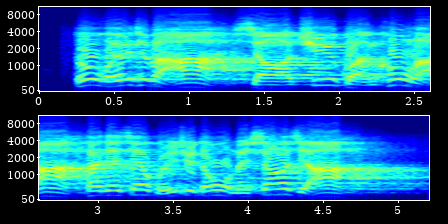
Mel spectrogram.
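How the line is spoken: Shouting. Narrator (Chinese): 他们冲里头喊

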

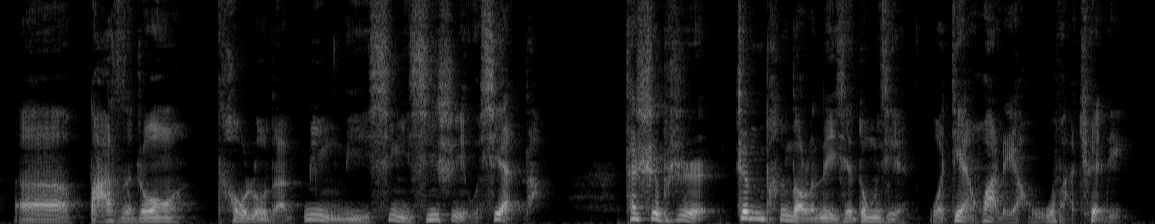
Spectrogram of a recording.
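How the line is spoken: Calm, detached. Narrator (Chinese): 他淡淡的又说

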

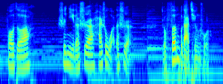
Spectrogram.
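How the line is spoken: Low hushed voice. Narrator (Chinese): 他压低嗓子说

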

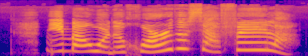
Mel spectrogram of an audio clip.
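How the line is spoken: Old woman crying out. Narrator (Chinese): 瘦小的老妇人喊起来

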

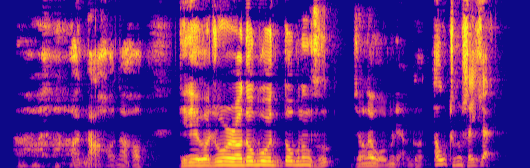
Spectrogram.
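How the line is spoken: Laughing. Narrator (Chinese): 东方朔笑了起来

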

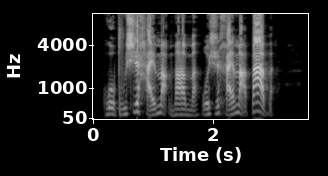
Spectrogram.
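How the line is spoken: Laughing. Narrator (Chinese): 一边笑着说

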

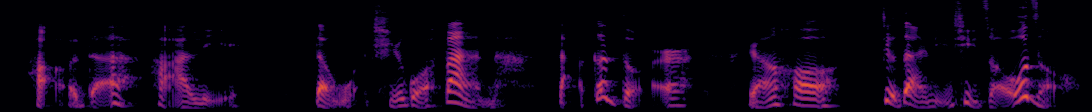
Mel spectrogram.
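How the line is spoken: Grandmother, laughing. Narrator (Chinese): 奶奶笑着说

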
